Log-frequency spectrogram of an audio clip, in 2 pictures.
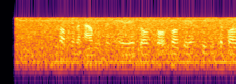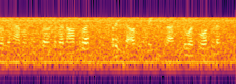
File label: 122.925 MHz; scanner radio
